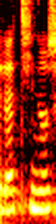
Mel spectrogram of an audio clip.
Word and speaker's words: Latinos: Elle a eu en garçon aussi Latinos, et ouais c'est ça, c'est Latinos que ça se prononce, ok.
